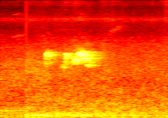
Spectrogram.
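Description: A bird chirping briefly: a short run of high chirps about half a second in, over a low steady background hum.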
